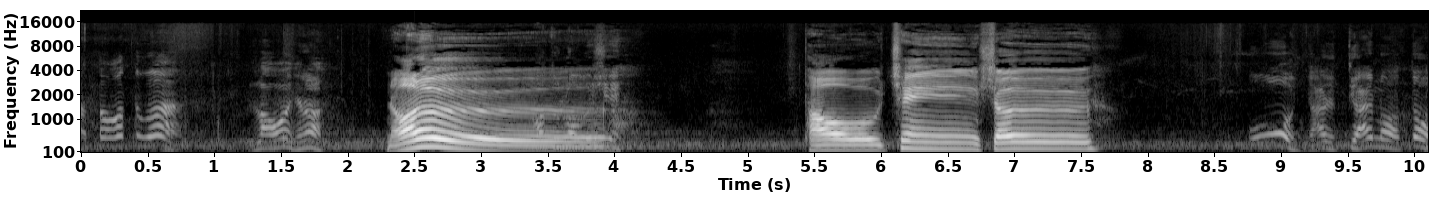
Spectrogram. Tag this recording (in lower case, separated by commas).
speech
